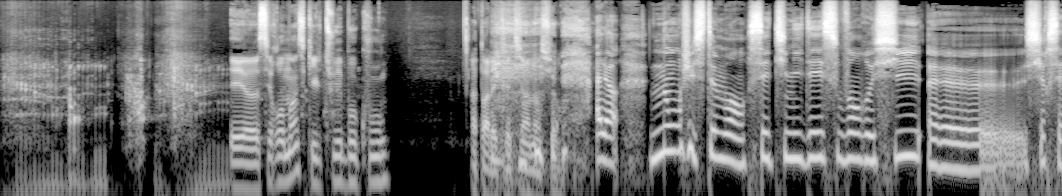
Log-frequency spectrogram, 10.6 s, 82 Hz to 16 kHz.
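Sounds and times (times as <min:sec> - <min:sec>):
lion roaring: 0:00.0 - 0:03.8
speech: 0:02.3 - 0:04.0, 0:04.7 - 0:10.6
laughter: 0:04.8 - 0:06.1.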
